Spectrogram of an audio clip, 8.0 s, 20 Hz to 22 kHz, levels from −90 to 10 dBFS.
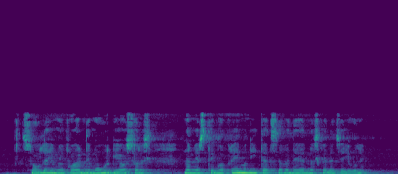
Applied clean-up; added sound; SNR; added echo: none; none; none; reverberation time 1.1 s.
